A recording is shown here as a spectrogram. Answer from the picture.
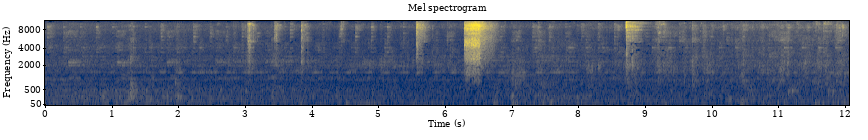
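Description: Vintage passenger cars of the Napa Valley Wine Train rolling slowly past, with a low rumble and scattered clicks and clanks from the wheels and running gear. About halfway through comes a short, loud hiss of air, with shorter hisses just before and after it.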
